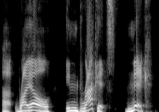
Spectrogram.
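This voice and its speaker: A man's voice: sits high, very slow. A man co-hosting a casual gaming podcast, reading out listener comments with lots of enthusiastic restarts. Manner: enthusiastic, many restarts and "I mean". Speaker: podcast co-host.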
